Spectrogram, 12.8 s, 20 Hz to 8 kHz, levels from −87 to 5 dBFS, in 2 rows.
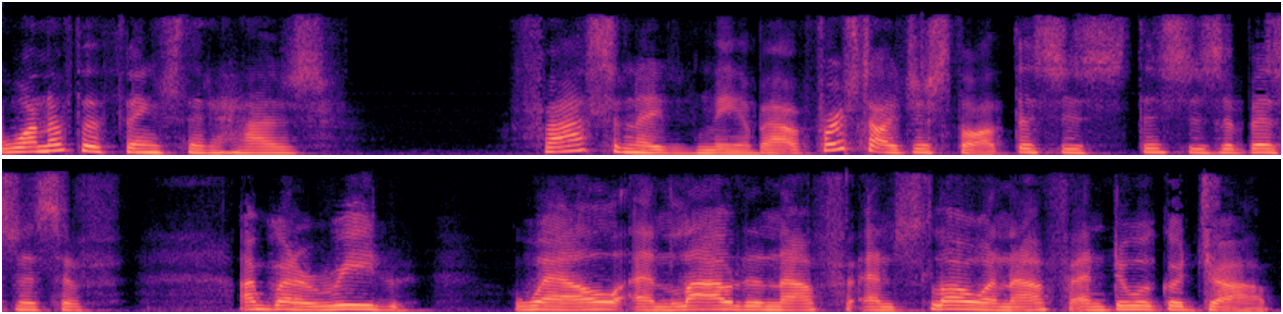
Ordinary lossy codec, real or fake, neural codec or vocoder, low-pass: AAC, 32 kbps; real; none; 7.2 kHz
